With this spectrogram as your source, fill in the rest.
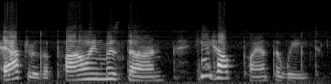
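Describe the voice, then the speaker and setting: A woman at a fairly slow pace, her intonation lively, with noticeable background noise. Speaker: grandmother reading to grandchildren. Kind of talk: children's story read aloud.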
